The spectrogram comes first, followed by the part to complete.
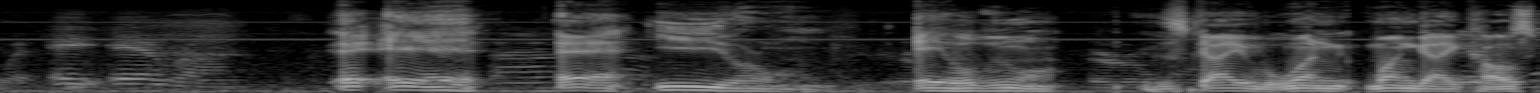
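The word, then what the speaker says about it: Aeron: I'm like, no, it's not Aaron. It's Aaron. It's much more exotic.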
